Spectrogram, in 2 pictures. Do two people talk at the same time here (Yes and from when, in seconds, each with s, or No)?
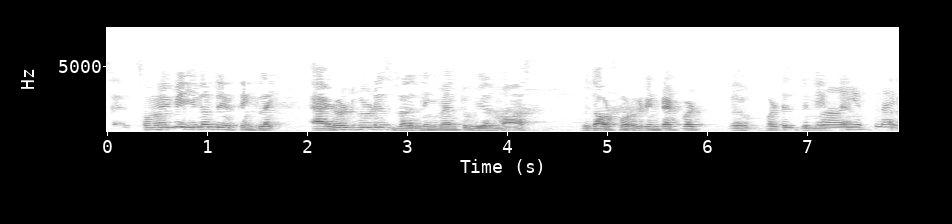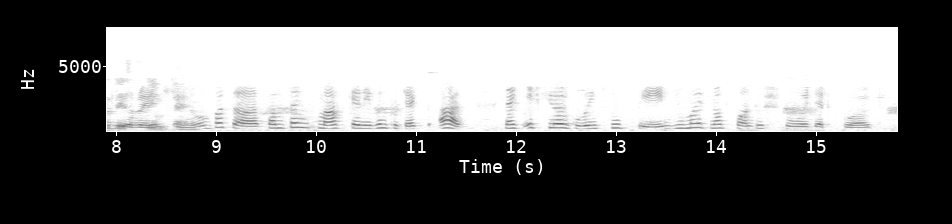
Yes, from 7.1 s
